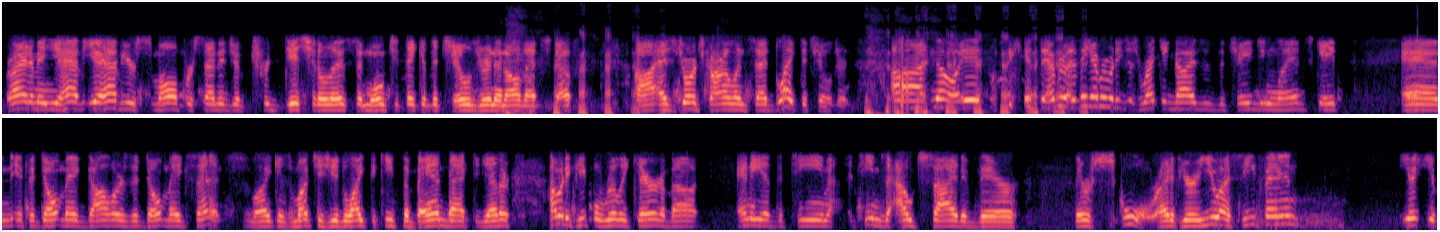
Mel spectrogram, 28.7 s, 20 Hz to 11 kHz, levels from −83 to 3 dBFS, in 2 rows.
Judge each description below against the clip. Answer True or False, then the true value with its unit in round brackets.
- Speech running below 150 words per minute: False (190 wpm)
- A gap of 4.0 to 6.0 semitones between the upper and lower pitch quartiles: False (2.8 semitones)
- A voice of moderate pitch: True (170 Hz)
